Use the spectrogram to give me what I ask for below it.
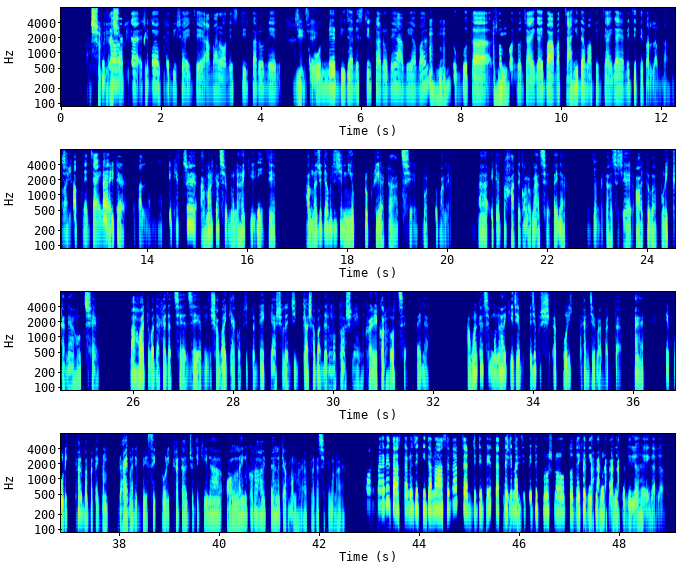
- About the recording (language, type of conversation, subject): Bengali, unstructured, সরকারি আর্থিক দুর্নীতি কেন বন্ধ হচ্ছে না?
- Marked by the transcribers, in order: tapping; static; in English: "dishonesty"; other background noise; distorted speech; in English: "inquery"; laugh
